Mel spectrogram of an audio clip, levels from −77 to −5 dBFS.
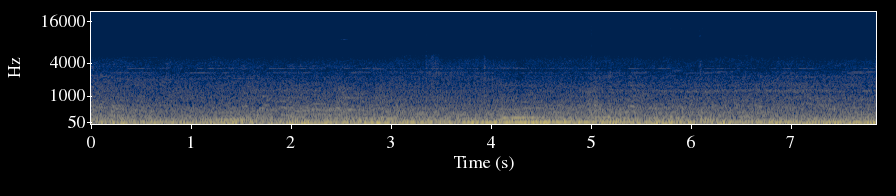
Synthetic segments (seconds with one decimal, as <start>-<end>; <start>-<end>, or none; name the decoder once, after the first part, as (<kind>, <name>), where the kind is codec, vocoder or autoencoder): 2.8-5.2 (autoencoder, DAC-VAE)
